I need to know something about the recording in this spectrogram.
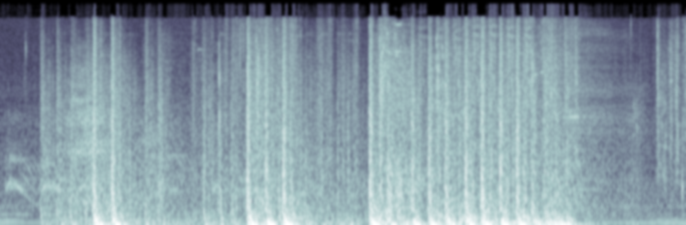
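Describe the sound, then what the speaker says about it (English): Dense bursts of gunfire from a Fortnite match, rapid overlapping shots and heavier blasts filling most of the stretch, loud and near with a brief lull partway through. "Someone's shooting at us."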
